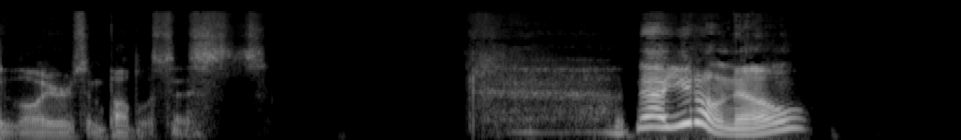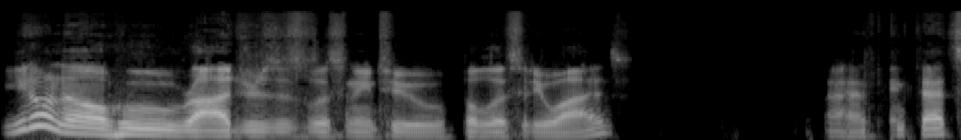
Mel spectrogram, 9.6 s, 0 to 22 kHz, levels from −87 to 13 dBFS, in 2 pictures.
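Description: Speech with repeated packet loss (robotic sound) from 7.82 to 9.44 s: many short dropouts, the longest about 53 ms, patched by stretching earlier sound, so it turns choppy.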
